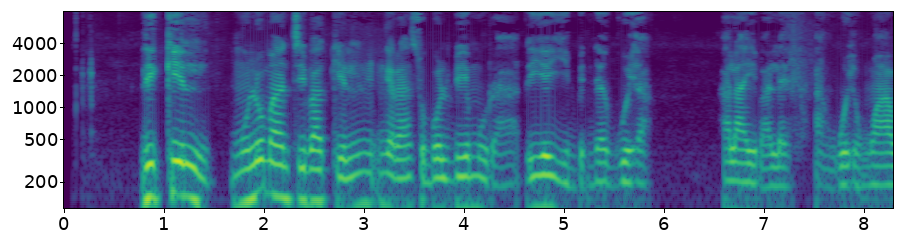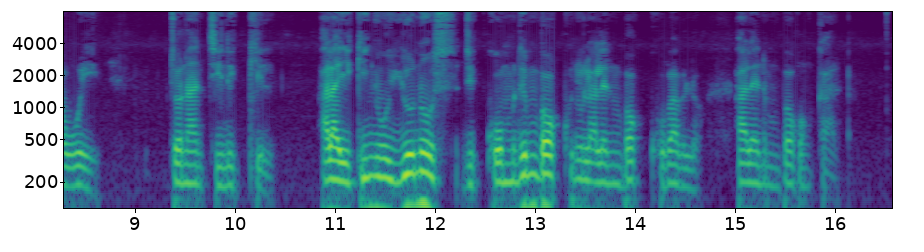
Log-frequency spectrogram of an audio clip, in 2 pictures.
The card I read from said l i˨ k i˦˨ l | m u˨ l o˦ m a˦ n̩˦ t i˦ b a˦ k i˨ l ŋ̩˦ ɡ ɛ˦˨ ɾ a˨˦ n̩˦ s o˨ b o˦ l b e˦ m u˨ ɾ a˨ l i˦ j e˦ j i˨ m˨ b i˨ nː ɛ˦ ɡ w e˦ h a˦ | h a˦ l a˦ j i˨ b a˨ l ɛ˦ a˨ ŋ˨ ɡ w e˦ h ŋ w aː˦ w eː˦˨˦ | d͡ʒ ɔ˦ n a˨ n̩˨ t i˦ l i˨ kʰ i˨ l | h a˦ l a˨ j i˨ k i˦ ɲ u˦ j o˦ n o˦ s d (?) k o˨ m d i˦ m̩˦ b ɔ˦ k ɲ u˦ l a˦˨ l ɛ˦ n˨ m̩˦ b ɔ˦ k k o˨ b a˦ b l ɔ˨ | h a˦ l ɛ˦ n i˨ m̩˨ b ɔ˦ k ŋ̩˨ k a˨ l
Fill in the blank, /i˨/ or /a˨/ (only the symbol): i˨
